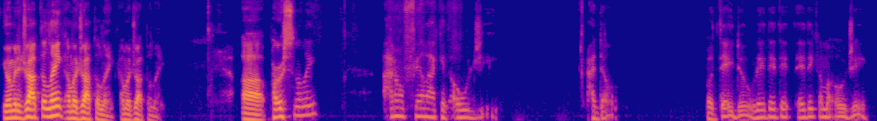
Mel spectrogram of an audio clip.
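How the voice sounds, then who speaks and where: A man's voice: on the high side, fairly quick, vocal fry, pauses often, slightly rough, dry recording. A middle-aged man hosting a casual livestream, talking at length, reading out viewer comments and often checking in with "right?". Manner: talkative, repeats himself, says "right?" often. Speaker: livestream host.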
